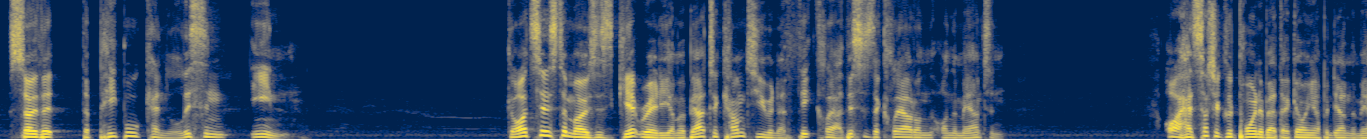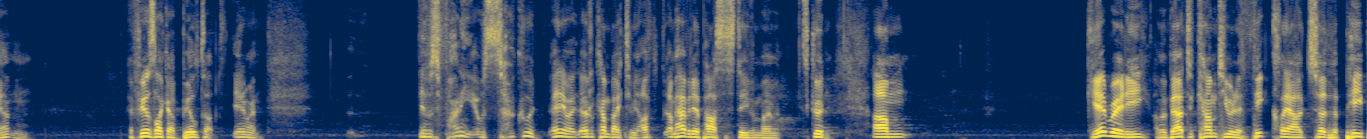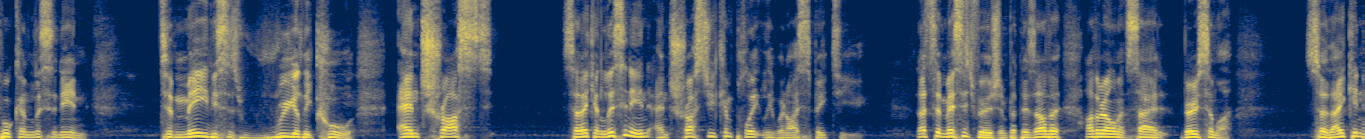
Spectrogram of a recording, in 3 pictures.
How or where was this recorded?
large echoing room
